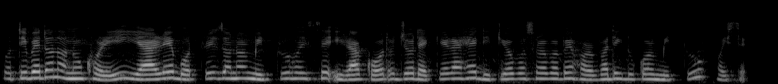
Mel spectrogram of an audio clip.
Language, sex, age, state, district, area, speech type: Assamese, female, 18-30, Assam, Charaideo, urban, read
